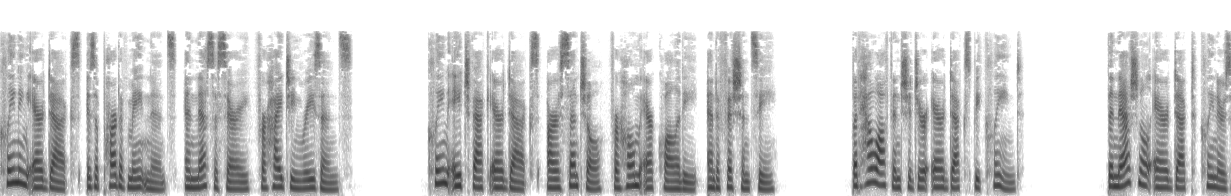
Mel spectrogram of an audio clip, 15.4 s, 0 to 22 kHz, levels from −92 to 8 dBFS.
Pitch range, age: 155-205 Hz, 40-59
